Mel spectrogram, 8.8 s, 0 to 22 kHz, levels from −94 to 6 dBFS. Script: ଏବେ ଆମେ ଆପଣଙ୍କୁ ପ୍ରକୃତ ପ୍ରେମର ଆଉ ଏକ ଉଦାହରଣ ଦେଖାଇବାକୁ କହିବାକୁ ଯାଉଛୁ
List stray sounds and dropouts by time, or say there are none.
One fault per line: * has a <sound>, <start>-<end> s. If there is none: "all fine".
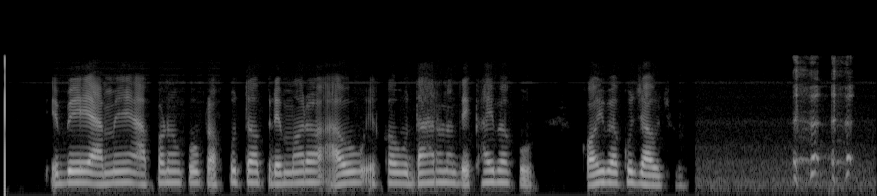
* has a cough, 7.9-8.6 s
